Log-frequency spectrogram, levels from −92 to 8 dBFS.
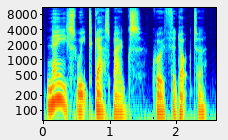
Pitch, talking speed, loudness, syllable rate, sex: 105 Hz, 160 wpm, -22 LUFS, 3.5 syllables/s, male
